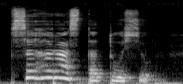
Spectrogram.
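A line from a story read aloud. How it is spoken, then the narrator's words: Gentle. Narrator (Ukrainian): лагідно скаже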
